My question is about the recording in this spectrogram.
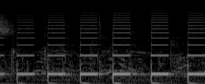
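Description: The Price is Right Big Wheel spinning down, its pegs clicking against the flipper pointer about three times a second and slowing slightly. A steady held tone sounds behind the clicks.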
